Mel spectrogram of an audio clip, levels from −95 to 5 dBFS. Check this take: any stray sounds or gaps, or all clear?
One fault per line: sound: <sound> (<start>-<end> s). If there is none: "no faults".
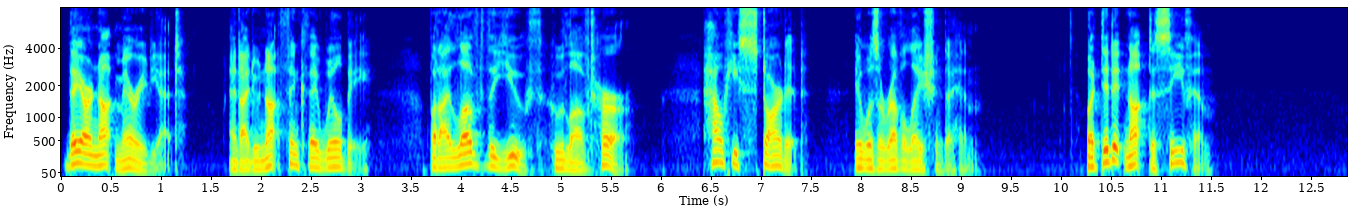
no faults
